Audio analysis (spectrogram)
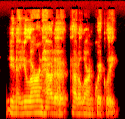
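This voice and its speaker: The speaker talks at a moderate pace with vocal fry. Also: woman. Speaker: corporate CFO. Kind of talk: interview. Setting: video call.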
